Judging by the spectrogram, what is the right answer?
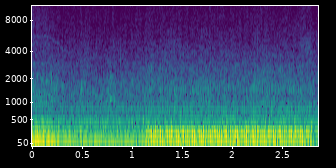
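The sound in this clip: Engine drone of a powerful truck speeding in high gear in a truck-driving simulator game, a steady low rumble that steps up to a louder, fuller hum partway through and holds evenly.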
